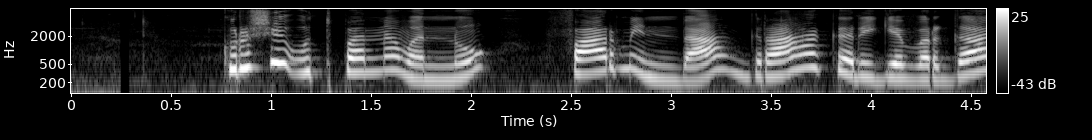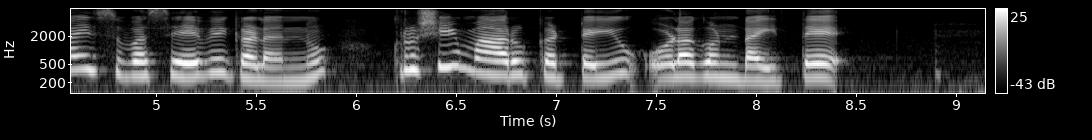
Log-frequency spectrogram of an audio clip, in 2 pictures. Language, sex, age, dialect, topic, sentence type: Kannada, female, 18-24, Mysore Kannada, agriculture, statement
